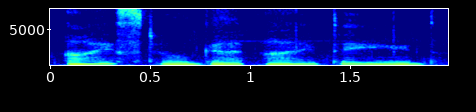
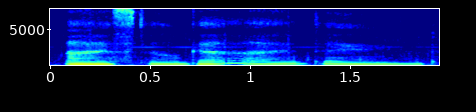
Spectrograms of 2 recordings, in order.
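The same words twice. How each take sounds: The two takes are said the same way.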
